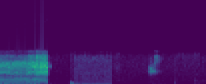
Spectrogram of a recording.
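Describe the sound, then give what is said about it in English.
Two quick, loud sheep bleats sound with no talking: a strong wavering call, a short pause, then a second lower bleat, followed by a few faint small noises. “He saved the sheep.”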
